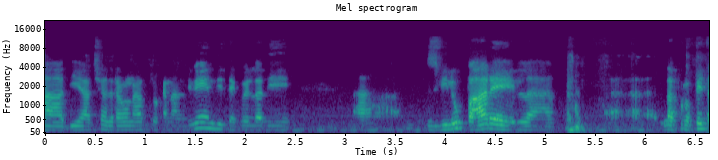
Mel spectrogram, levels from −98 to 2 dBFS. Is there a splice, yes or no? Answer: no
